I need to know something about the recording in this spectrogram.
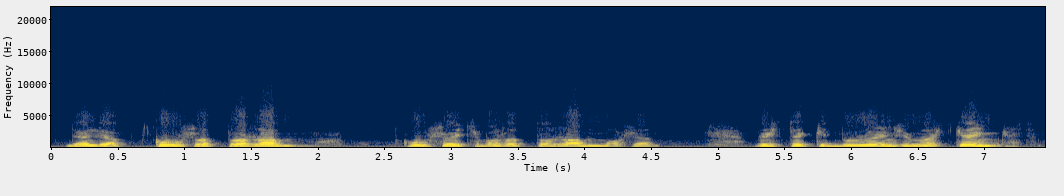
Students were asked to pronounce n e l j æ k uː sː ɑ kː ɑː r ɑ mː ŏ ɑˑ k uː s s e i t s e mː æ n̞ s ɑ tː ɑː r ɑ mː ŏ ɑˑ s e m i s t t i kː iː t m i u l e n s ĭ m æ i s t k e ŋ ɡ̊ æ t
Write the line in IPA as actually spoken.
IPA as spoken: n e l j æ k uː sː ɑ tː ɑː r ɑ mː ŏ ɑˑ k uː s s e i t s e m æ n̞ s ɑ tː ɑː r ɑ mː ŏ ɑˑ s e m i s t t e kː iː t m i u l e n s ĭ m æ i s t k e ŋ ɡ̊ æ t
